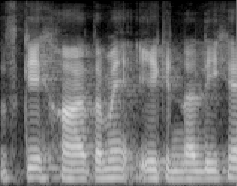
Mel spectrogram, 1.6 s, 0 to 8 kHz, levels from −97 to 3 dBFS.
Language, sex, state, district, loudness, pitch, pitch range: Hindi, male, Bihar, Gopalganj, -18 LUFS, 135 Hz, 130-145 Hz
